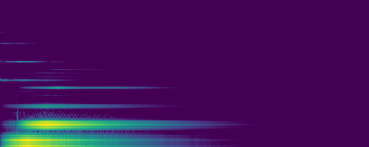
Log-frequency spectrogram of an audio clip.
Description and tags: Magical Glowing
Sound, Free, Glowing, Magical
